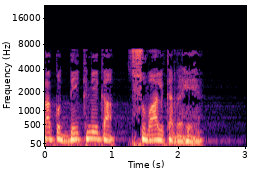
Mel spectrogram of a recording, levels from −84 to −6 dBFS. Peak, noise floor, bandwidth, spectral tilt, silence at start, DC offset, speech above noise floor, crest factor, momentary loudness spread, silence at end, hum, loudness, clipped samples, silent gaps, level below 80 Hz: -4 dBFS; -55 dBFS; 7.4 kHz; -6.5 dB/octave; 0 s; under 0.1%; 38 dB; 16 dB; 9 LU; 0.65 s; none; -19 LUFS; under 0.1%; none; -38 dBFS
